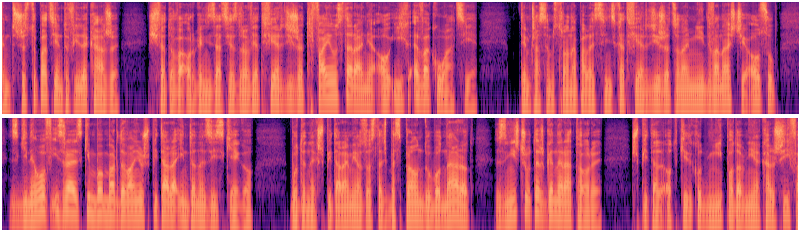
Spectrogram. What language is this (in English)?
Polish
